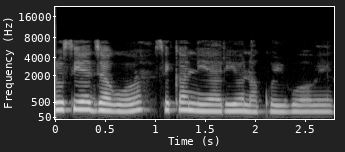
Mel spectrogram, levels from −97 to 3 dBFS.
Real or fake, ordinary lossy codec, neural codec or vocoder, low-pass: real; none; none; 7.2 kHz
